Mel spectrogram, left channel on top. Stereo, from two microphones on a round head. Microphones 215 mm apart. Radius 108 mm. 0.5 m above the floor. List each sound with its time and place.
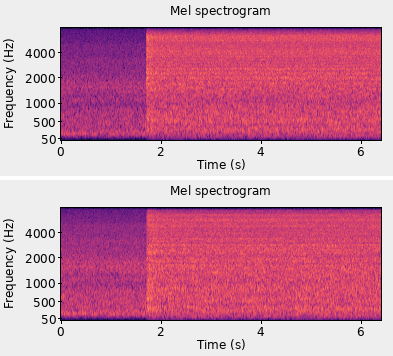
1.7 s a hiss: 80° left, 3 m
